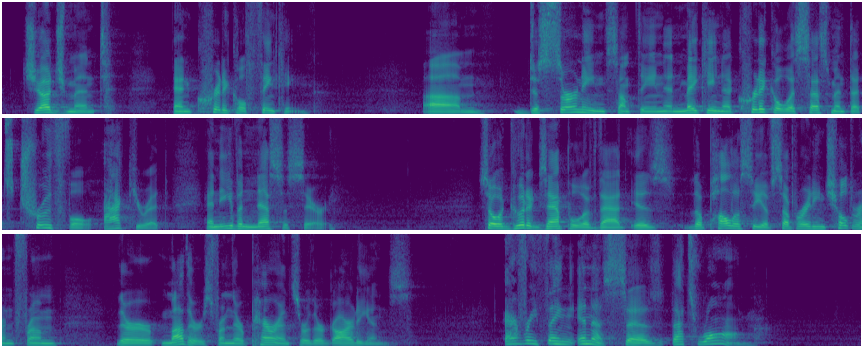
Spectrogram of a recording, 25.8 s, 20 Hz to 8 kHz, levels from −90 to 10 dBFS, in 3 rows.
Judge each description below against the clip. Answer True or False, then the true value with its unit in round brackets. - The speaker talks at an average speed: False (105 wpm)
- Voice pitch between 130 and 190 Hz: True (140 Hz)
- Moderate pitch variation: False (6.9 semitones)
